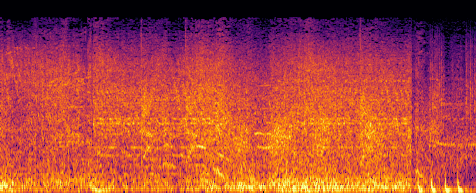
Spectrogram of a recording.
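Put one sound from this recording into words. Rapid laser gunfire blasts and crackles.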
